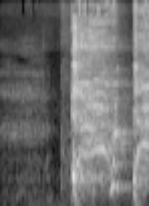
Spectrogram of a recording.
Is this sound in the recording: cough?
yes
